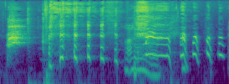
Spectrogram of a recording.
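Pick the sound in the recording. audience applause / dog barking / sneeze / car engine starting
dog barking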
